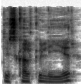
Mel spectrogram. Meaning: indefinite plural of dyskalkuli
- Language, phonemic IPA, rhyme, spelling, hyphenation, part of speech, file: Norwegian Bokmål, /dʏskalkʉliːər/, -iːər, dyskalkulier, dys‧kal‧ku‧li‧er, noun, Nb-dyskalkulier.ogg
